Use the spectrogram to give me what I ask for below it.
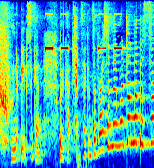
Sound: timer beeps

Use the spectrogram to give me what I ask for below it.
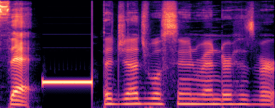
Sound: long beep

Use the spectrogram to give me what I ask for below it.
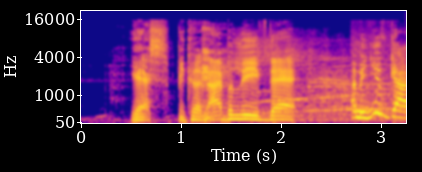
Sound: audience exclaim

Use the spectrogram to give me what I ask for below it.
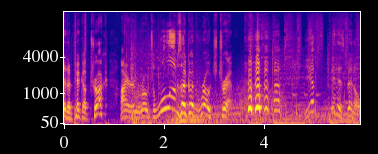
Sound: laughs

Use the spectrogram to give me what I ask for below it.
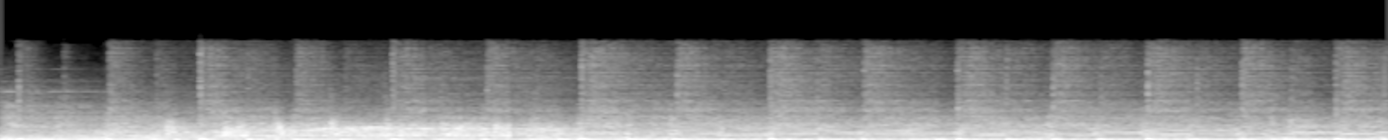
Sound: upbeat blues music; audience applauding; audience cheering

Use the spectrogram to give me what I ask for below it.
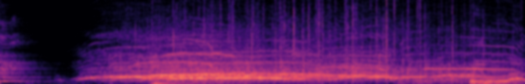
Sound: cheers and applause

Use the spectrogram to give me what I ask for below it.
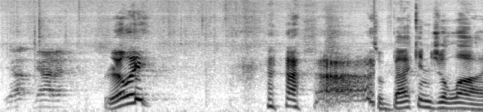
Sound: laughs

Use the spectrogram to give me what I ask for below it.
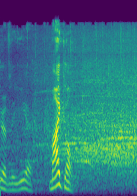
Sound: applause

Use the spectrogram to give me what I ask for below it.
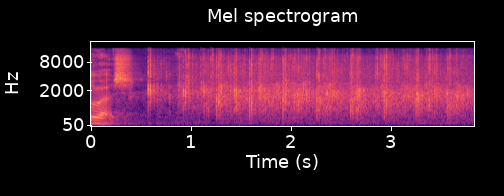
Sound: clapping

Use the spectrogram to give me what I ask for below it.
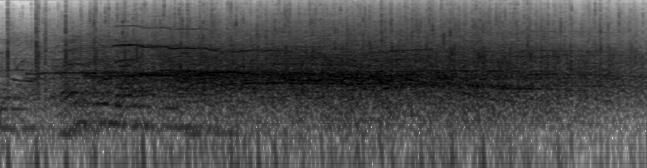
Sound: applause, cheering

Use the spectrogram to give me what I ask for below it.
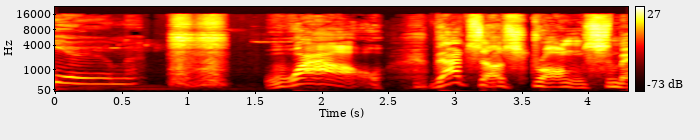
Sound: sniffs

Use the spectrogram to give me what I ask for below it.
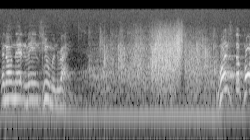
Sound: applause

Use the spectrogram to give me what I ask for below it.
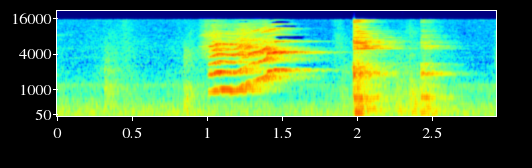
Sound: squeaking door sound

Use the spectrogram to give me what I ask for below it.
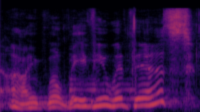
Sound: buzzer rings

